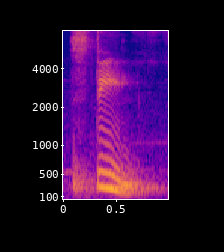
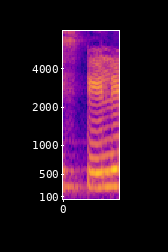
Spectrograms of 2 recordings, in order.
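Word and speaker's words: stele: इसको वैसे हम इस पूरी चीज को बोलते हैं रंभ, स्टील। ये स्टेले नहीं है, इसको स्टील ही कहते हैं।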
